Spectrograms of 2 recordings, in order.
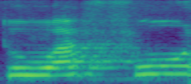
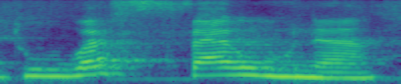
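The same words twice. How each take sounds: First: तुवफ़्फ़ू ending on a plain u; wrong pronunciation. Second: तुवफ़्फ़ौना with the au glide and a doubled fa; correct pronunciation. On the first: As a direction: show तुवफ़्फ़ू as the mistake. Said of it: "फू नहीं पढ़ना इसे". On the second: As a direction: read तुवफ़्फ़ौना with a clear au. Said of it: "मद लीन है". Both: Shown as a demonstration.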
